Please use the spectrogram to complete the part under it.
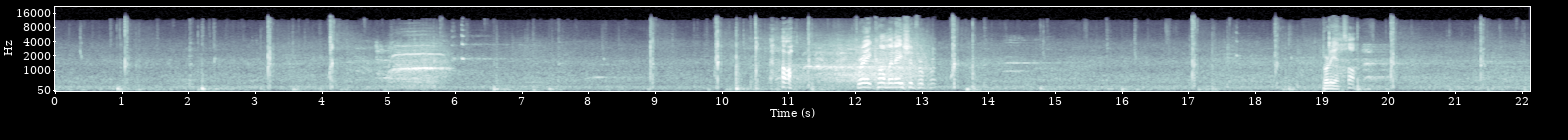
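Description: A racket strikes a shuttlecock with sharp pops, back and forth.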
